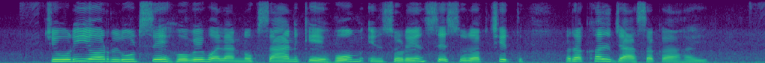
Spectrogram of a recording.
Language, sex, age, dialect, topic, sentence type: Magahi, female, 36-40, Western, banking, statement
